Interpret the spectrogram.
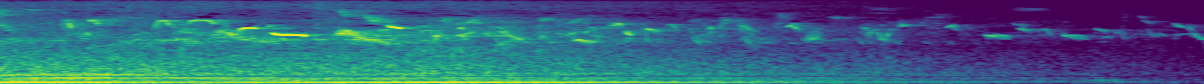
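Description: Small birds chirping and twittering in quick short notes over a low steady hum, the whole fading out gradually toward the end.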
